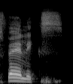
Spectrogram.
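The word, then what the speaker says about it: Félix: He's gone now, but it was never Felix. It was Felix.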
